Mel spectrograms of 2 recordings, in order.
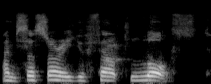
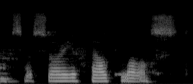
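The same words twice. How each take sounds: First: Slow gentle apology. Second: Quiet repeat. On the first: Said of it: "healer models phrase slowly". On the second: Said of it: "client repeats it". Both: Shown as a demonstration.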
